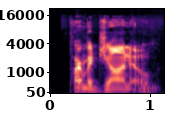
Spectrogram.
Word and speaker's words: Parmigiano: Parmesan, Parmigiano, I believe is the correct pronunciation.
